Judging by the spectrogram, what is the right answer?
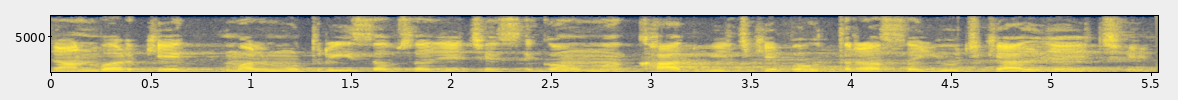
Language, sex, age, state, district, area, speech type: Maithili, male, 18-30, Bihar, Supaul, rural, spontaneous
